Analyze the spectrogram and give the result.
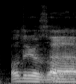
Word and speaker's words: Odriozola: still don't know how to say his last name, Odriozola. Mm. Mm-hmm. I should know this because I bought him in FIFA yeah. months ago. – Odriozola. Um, that was good.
